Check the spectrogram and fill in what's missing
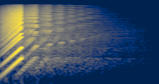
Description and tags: Synth magic power rise buff pitch up
buff, magic, pitch, power, rise, Synth, up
